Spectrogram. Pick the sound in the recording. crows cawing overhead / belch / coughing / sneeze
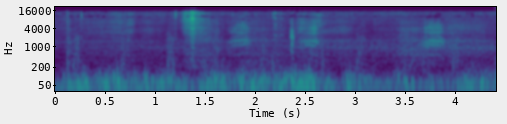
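crows cawing overhead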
